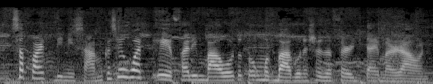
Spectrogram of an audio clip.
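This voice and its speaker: A woman's voice: on the low side, expressive, brisk, music in the background. A woman with a Filipino accent co-hosting a radio show, chatting casually and giving relationship advice in a playful, teasing, slangy way, switching between languages. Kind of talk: casual relationship advice chat with Tagalog-English code-switching.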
